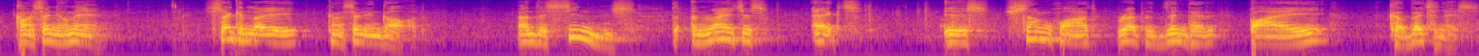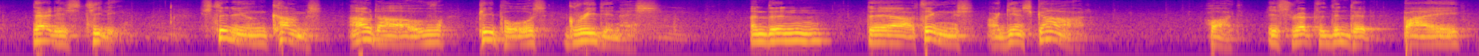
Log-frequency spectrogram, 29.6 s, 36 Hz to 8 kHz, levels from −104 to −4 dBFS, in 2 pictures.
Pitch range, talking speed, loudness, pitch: 135-160 Hz, 75 wpm, -19 LUFS, 145 Hz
